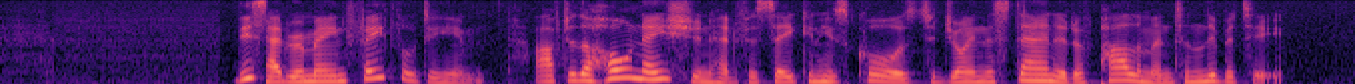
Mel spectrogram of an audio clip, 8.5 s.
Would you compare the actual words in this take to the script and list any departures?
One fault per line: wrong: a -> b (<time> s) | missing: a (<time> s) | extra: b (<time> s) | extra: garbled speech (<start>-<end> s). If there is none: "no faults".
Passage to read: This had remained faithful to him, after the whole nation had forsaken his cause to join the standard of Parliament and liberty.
no faults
